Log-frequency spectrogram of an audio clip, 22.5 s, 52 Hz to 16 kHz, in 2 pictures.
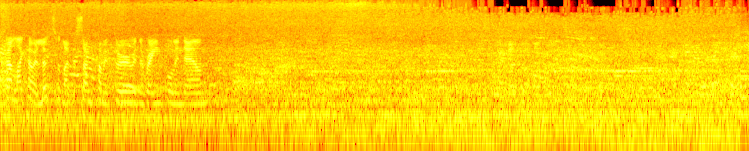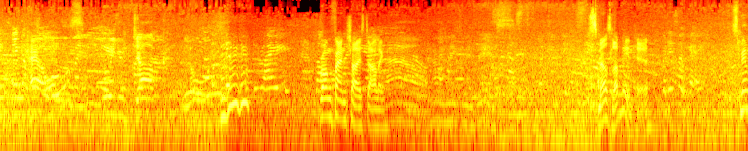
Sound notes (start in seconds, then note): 14.5 laughs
